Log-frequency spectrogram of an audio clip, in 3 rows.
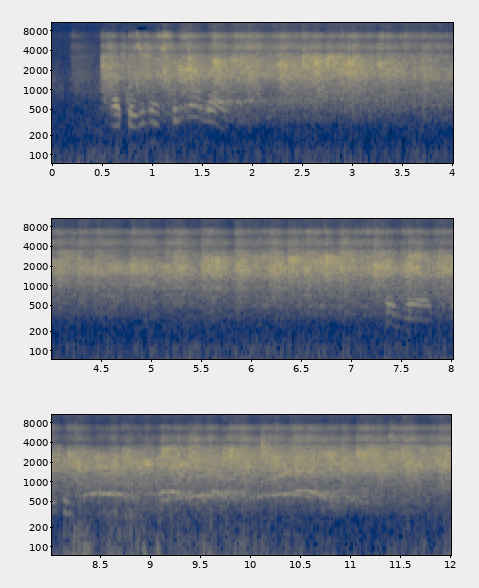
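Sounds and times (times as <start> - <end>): radio static hiss: 0.0 - 1.9.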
